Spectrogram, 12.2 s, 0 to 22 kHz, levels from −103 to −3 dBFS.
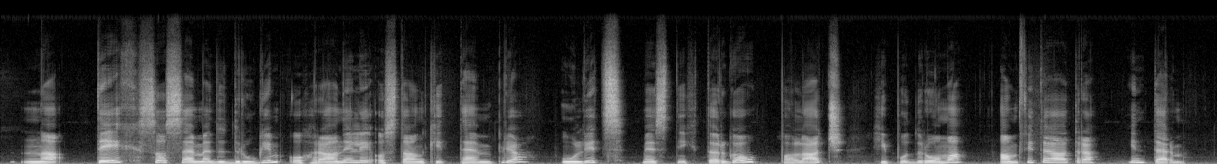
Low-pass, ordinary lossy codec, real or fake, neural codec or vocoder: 19.8 kHz; none; real; none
